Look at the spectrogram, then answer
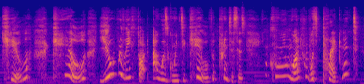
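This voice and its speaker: A wounded, possessive male monster from a fantasy story, acted out by a woman. The delivery is animated and accusing, with growling sarcasm and music behind it. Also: extremely high pitch, slow, pitched above the performer's own voice, full character voice. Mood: indignant.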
